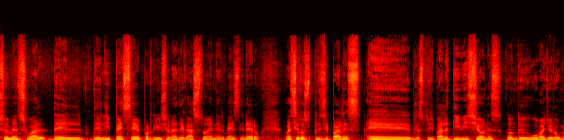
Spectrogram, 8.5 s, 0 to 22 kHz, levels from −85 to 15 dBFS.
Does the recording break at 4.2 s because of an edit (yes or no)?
no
